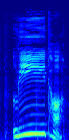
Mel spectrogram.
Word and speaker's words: 리더: Okay, so if the lium is in the very beginning of the letter, then, or of the word, then your tongue has to firmly press against the roof of your mouth right above the upper teeth, and then retracts.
